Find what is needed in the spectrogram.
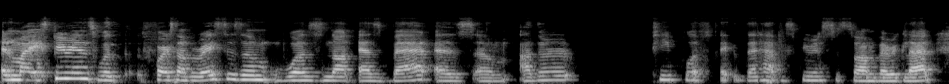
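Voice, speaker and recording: A somewhat breathy woman's voice in a German accent, at medium pitch with ordinary pitch variation and a fairly slow pace. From Germany. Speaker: university student. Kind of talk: interview. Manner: halting.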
